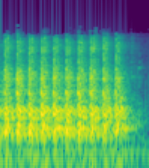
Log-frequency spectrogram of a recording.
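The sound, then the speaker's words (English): A rapid run of about nine even, loud knocks on a door, struck in a steady rhythm and trailing off at the end, with no voices. “Well, we may just as well walk up and knock at the door.”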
